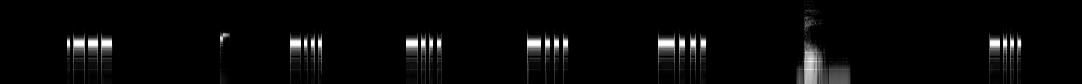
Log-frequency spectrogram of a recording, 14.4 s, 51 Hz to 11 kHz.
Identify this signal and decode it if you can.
Morse code, heard as a keyed tone, about 23 wpm, spaced as for 7 wpm, 700 Hz. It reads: J BBBB B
